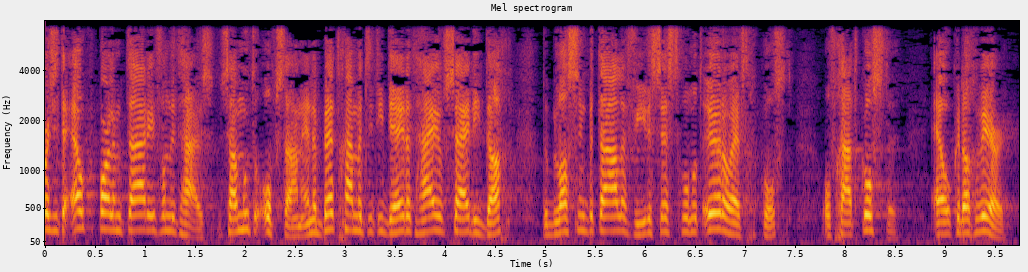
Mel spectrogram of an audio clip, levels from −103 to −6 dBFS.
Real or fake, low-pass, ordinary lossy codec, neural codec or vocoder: real; 7.2 kHz; none; none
